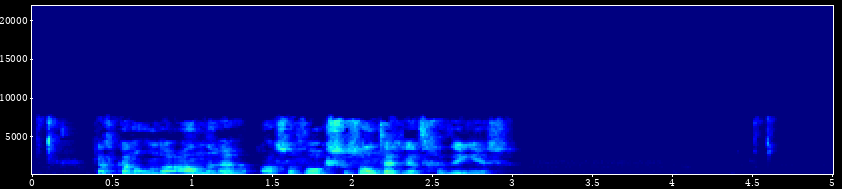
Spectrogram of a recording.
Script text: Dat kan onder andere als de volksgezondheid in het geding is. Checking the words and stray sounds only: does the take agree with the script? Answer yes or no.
yes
